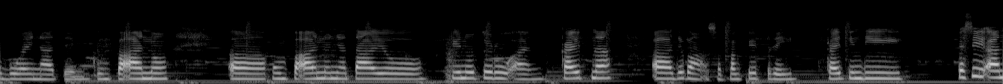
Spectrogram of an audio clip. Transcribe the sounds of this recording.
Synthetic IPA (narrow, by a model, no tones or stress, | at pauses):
ɐbuːhɐjnaːt̪ɪnkʊŋpɐ̰ʔaːno̞ | ʔakʊŋpɐʔaːno̞ɲat̪aːjo̞t̪ɪnuːt̪ʊɾuːʔɐnkaːhɪt̪̚nɐ | ʔaːd̪ɪbaŋasɐpɐɡ̚pɪpɾɛjkaːhɪt̪̚hɪnd̪i | kɐsɛʔa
